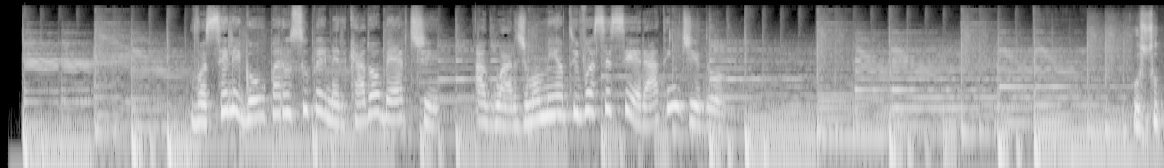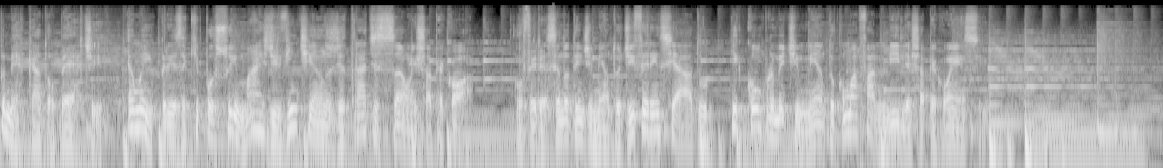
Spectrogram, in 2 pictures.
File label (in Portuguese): espera telefonica; espera telefonica sup alberti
